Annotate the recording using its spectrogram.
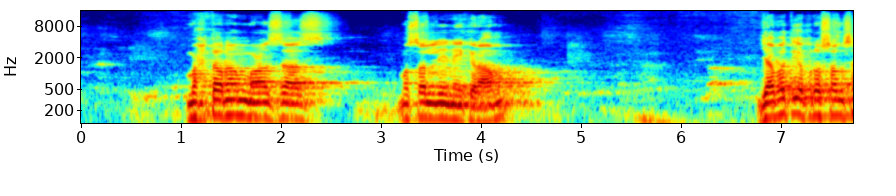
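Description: A middle-aged man speaks calmly and close into a microphone.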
